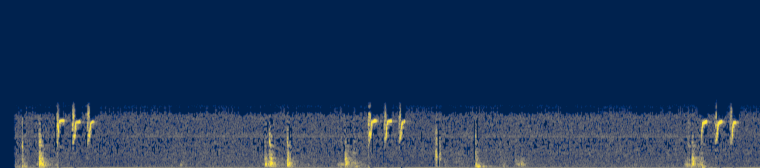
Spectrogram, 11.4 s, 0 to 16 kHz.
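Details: Great tit kept indoors, singing at 6 in the morning: quick bursts of three thin, high notes, repeated every few seconds, mixed with louder clicks, taps and knocking sounds over a steady low hiss.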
